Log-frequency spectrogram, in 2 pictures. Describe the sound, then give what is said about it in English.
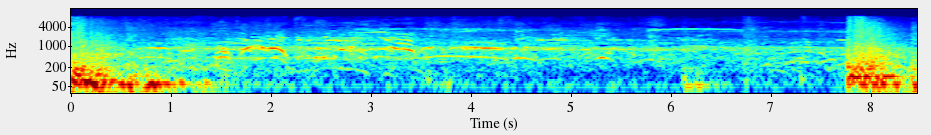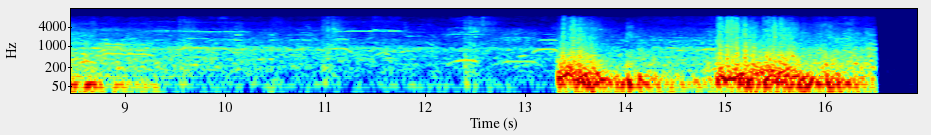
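Explosives blast into a government building in Kazakhstan during unrest. Three loud, booming bursts break through a steady din of crowd noise, and people talk throughout. “They're just blasting their way into the building with explosives.”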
